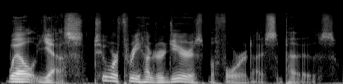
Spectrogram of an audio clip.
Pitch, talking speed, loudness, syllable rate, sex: 105 Hz, 190 wpm, -19 LUFS, 5.3 syllables/s, male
